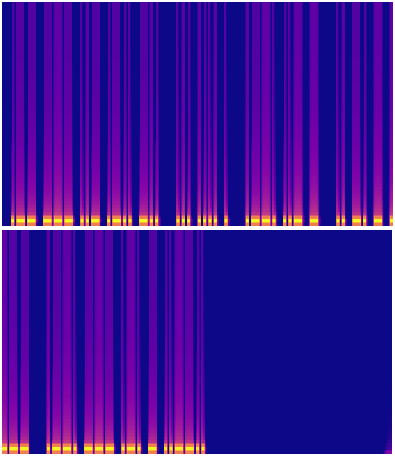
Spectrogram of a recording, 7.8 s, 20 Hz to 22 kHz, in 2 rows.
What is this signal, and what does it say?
Morse code, heard as a keyed tone, about 46 wpm, 700 Hz. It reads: WOULD SHE PUT INTO PORT?
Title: Sentences from Top 1000 Words - Review Part 1 - 45wpm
